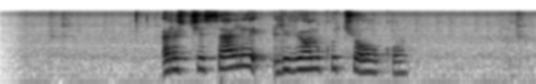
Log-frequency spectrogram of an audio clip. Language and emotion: Russian, neutral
